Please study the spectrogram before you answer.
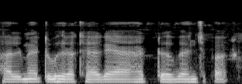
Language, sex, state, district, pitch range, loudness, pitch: Hindi, male, Jharkhand, Palamu, 115-125 Hz, -14 LUFS, 120 Hz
